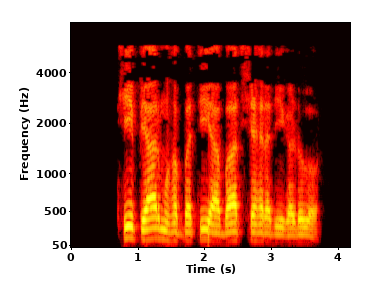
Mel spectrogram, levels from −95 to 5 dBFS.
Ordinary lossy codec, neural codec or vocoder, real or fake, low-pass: MP3, 24 kbps; none; real; 7.2 kHz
